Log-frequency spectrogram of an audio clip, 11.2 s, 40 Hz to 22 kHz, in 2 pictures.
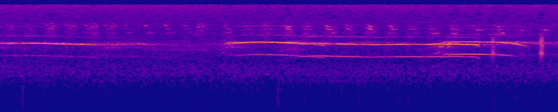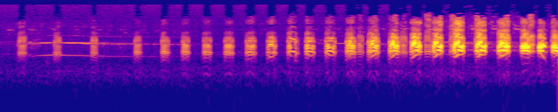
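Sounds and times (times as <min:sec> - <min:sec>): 
red-throated loon wailing and cackling: 0:02.2 - 0:11.1.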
